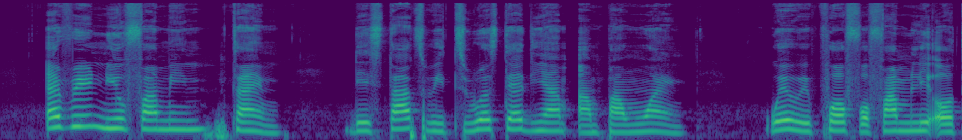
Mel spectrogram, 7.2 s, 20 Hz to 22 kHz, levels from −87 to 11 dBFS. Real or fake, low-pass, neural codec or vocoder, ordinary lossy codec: real; none; none; none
